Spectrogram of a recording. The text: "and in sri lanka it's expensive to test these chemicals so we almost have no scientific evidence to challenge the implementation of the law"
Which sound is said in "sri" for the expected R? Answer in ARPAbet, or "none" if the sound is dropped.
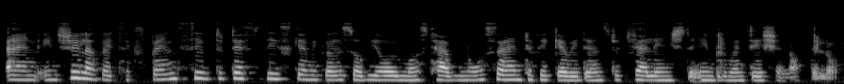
R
